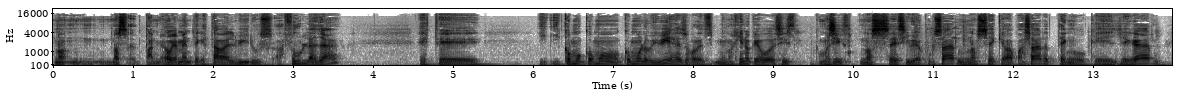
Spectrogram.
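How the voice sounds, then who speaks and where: A man's medium-pitched voice, fairly slow and lively in intonation, amid noticeable background noise and audible room echo. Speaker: radio host. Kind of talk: casual chat.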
